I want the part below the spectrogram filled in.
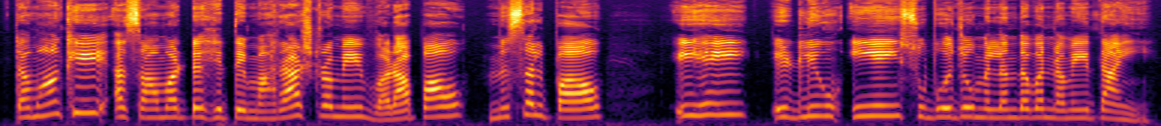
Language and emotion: Sindhi, neutral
